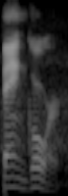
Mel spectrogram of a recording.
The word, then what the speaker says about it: Bangor: so i i have to ask because the people in maine get really touchy when you pronounce their bangor the wrong way cousin because in maine the one in maine is pronounced bangor so is this one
